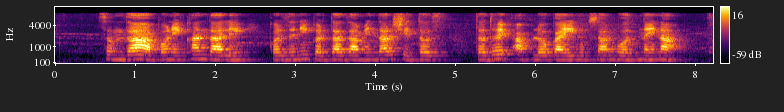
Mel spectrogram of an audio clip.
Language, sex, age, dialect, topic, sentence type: Marathi, female, 18-24, Northern Konkan, banking, statement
